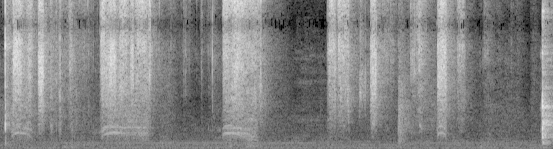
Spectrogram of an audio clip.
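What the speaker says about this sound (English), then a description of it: "I gotta spray it. So I just have some grapeseed oil here." Several short bursts of grapeseed oil spray hiss onto a beef tenderloin in quick succession, close up, with brief pauses between them and no talking.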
